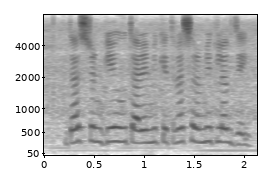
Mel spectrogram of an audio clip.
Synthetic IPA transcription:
d̪ʌsʈənɡeɦut̪aɾemeket̪nasɾəmikləɡd͡ʒaj

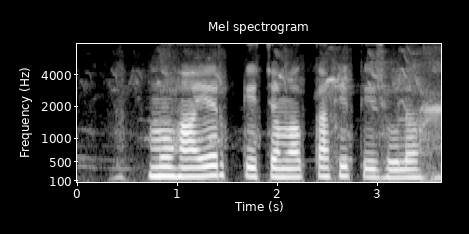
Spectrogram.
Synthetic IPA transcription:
mʊɦaːjəɾket͡ʃəməkːaːfʰit̪eːd͡ʒɦoːlaː

